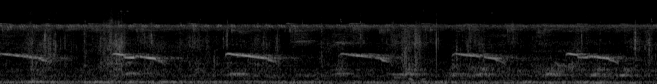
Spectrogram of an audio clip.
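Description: Bird calls that locals name a koyal (cuckoo): a short falling whistle repeated about once a second, seven times in a row. Under it runs a steady high insect trill.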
